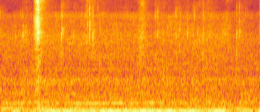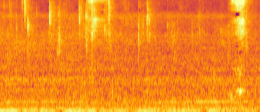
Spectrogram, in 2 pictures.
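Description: Chihuahua chewing and gnawing a dog treat, with a few sharp crunches scattered through, over a low steady rumble.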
